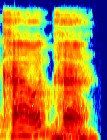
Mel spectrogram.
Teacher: ख बोलने में थोड़ा हवा ज्यादा निकल रही है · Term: महाप्राण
